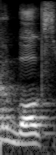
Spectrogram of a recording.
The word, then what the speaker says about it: با: اچھا تلفظ کر سکے، اس کو ایک الف کے برابر لمبا کر کے پڑھاتے ہیں۔ ایک الف کے برابر ہم اس کو کیسے لمبا کریں گے؟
